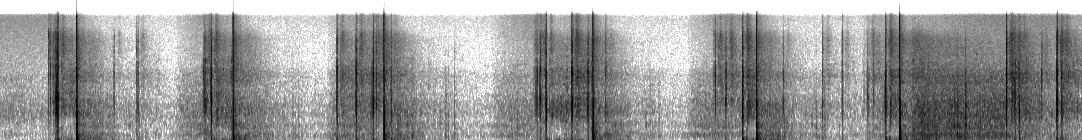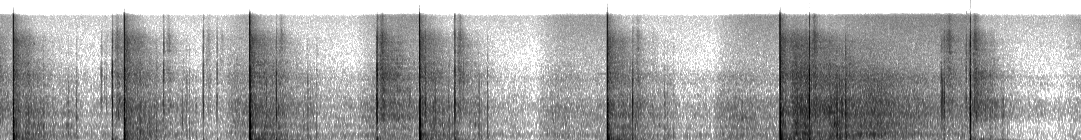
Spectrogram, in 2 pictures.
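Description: Aerial fireworks display: sharp bangs of bursting shells come about every two seconds, with crackling between them that thickens in the middle and again near the end.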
